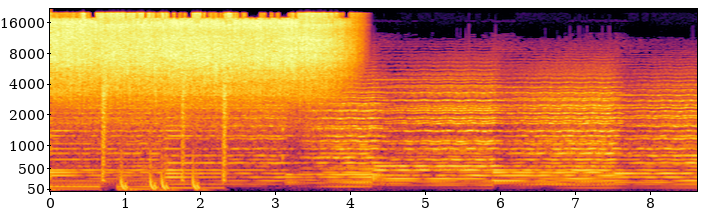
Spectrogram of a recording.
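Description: Burgers fry on a Camp Chef FTG600 griddle with a loud, steady sizzle throughout, broken early by a few sharp clinks of a spatula against the cooktop, with no voices.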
